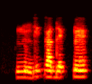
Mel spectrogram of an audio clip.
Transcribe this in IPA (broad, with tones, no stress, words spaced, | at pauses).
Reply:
nũ˨ɡe˨˦ ɡa˧dɛ˧ k͡pɛ̃˦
